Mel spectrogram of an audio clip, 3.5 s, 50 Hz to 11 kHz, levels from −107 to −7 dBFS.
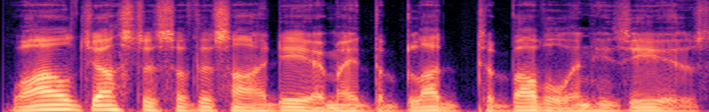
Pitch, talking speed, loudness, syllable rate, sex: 95 Hz, 235 wpm, -18 LUFS, 5.3 syllables/s, male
